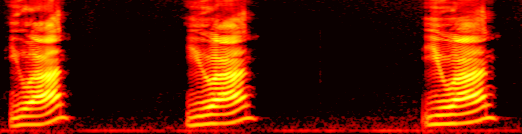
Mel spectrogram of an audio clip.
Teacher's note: نلاحظ أن مستوى الصوت كان صاعد إلى الأعلى فتكون النغمة الثانية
